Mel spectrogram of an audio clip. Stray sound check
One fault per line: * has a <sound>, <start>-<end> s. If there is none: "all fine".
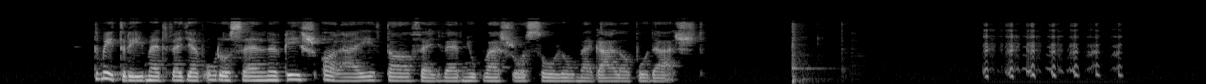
* has a thud, 7.9-8.7 s
* has a laugh, 9.8-11.4 s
